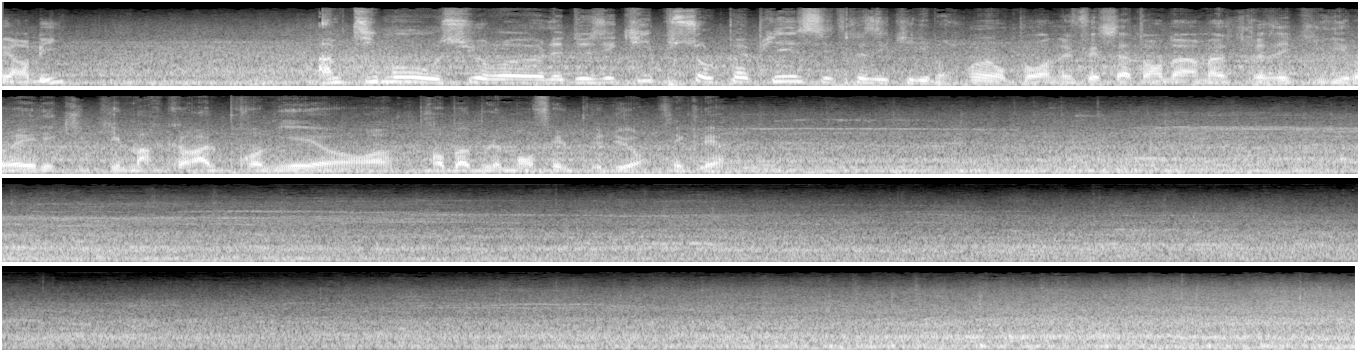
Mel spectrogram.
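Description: A large stadium crowd murmurs and cheers in the open air.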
